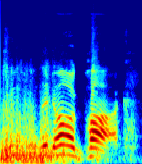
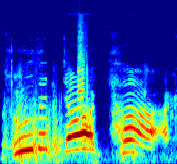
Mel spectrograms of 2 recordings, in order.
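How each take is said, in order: First: Said in the usual way. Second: High, drawn-out put-on voice; playful announcement. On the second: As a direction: stretch it out high, playfully heralding the outing. Playful repeat of the destination.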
